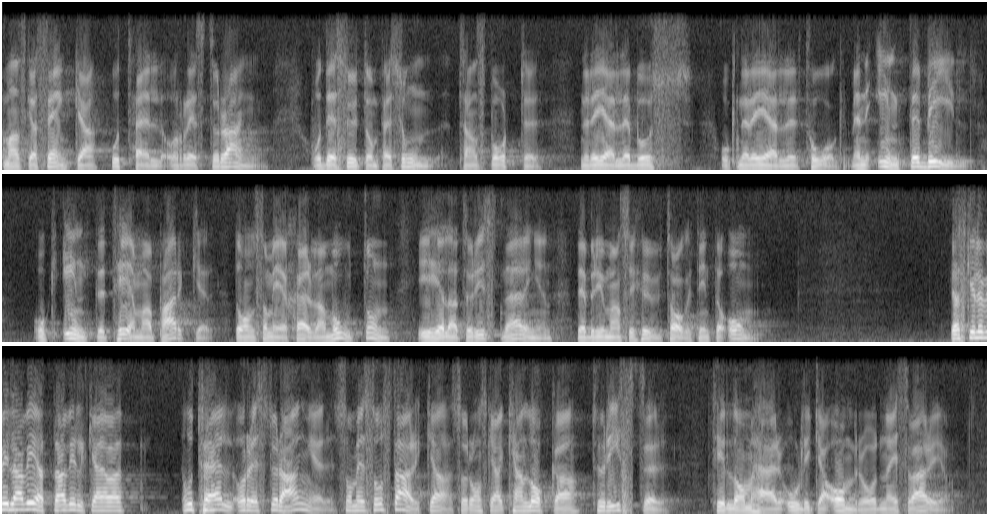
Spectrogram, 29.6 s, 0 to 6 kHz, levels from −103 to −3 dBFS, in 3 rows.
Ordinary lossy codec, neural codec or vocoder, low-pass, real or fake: none; none; 5.4 kHz; real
